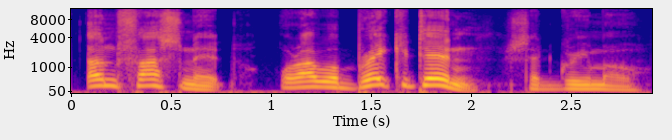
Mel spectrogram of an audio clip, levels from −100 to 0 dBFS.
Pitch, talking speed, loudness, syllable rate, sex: 150 Hz, 205 wpm, -19 LUFS, 5.8 syllables/s, male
